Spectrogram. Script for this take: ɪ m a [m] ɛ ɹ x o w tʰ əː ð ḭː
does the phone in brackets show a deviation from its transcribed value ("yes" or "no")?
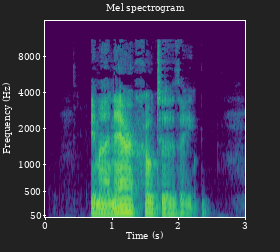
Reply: yes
